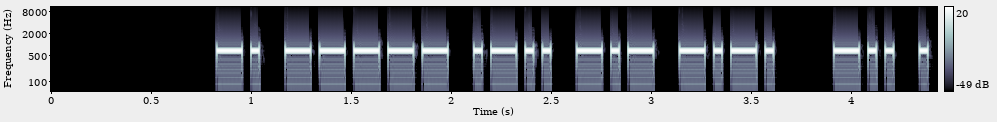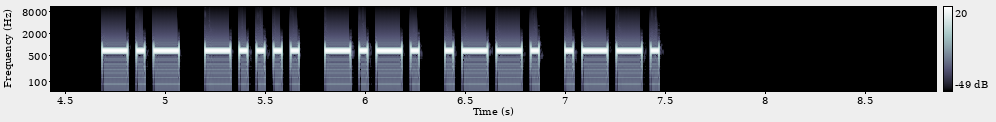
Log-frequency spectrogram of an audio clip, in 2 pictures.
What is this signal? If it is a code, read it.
Morse code, heard as a keyed tone, about 28 wpm, 700 Hz. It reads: N0LKC DE K6CPP
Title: USA Callsign DE Callsign - 5 Characters - 28wpm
